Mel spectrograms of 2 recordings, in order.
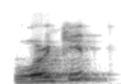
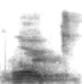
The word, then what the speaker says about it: worked: How do you pronounce work in the past or past participle? Work it? No? Worked. Worked. Worked, okay? After With the T, K right? sound, the T, with T, exactly.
